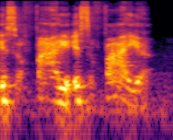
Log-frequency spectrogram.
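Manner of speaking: mock restrained, mild, stretched drawn-out scream. Retelling how an aunt screamed about a fire at night: imitating someone screaming. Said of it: "she was screaming, like".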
